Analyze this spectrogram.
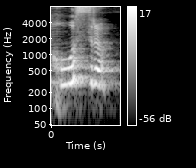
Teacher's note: खौ जो है ये हरूफ मुस्तालिया में से है, मोटे हरूफ में से है, इसलिए इसको मोटा करके पढ़ेंगे, पुर करके पढ़ेंगे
